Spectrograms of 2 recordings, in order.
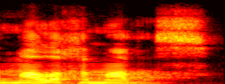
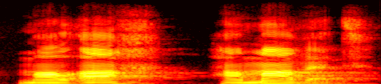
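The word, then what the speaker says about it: מלאך המוות: So in Yiddish, the angel of death is the Malach HaMavos. Right, so those of you who know Yiddish know that term, Malach HaMavos, which in modern Hebrew is pronounced Malach HaMavet. Okay, it's the exact same words, it's just different pronunciation, different accent to it.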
